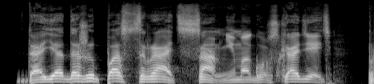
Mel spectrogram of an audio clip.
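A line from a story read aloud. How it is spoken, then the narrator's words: Grumbled. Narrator (Russian): пробурчал Эдвард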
